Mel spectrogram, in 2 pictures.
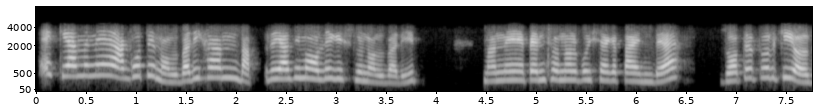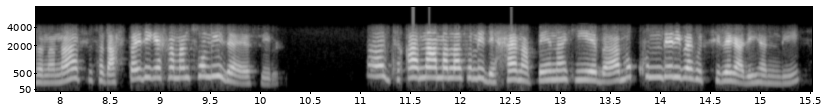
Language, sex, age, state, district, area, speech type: Assamese, female, 18-30, Assam, Nalbari, rural, conversation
